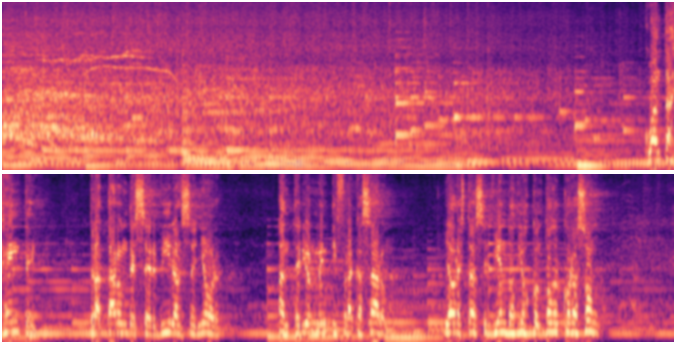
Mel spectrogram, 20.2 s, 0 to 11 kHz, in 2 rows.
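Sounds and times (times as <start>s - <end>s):
audience shouting praise to the Lord: 0.0s - 3.7s
organ-like keyboard chords: 0.0s - 20.1s
speech: 9.7s - 10.8s, 11.4s - 13.5s, 14.2s - 19.2s.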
